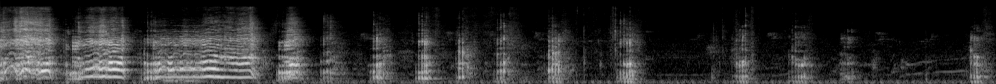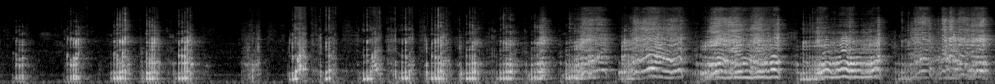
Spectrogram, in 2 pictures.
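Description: A pig cries out with shrill, rasping squeals mixed with short grunts, coming in rapid uneven bursts. Longer wavering squeals open and close the sequence, with choppy, clipped calls between them.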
